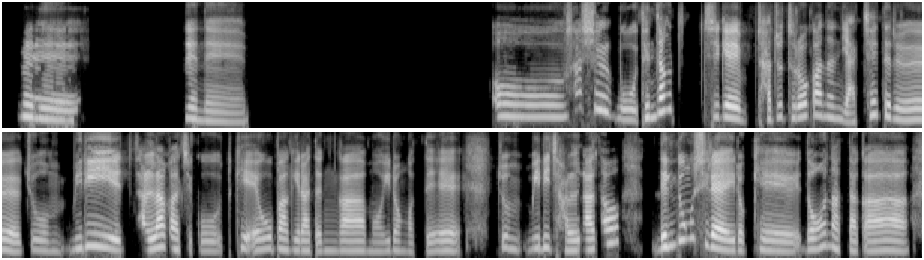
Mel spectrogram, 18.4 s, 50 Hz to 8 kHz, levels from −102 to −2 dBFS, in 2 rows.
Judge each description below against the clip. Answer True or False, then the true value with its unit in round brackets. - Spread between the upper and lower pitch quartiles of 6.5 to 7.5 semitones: False (5.2 semitones)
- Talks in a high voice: True (200 Hz)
